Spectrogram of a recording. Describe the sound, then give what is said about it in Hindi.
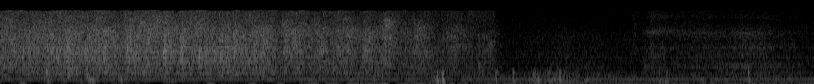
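Audience applause welcoming a speaker at a spiritual gathering, a dense wash of clapping that holds for a few seconds, then thins and fades out, leaving scattered faint claps and near quiet. “पहले हम प्यार से तालियों के साथ अभिनंदन करते हुए,”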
